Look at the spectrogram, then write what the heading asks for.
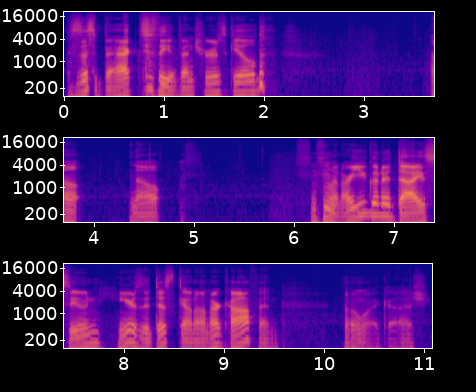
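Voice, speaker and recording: A woman with a very deep, gravelly voice gives casual gameplay commentary. Her pace is very slow and she sounds amused as she reacts. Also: sing-song, no echo. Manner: amused, giggly. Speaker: gaming streamer.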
